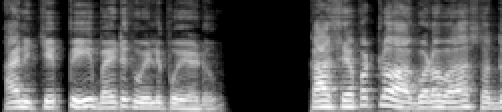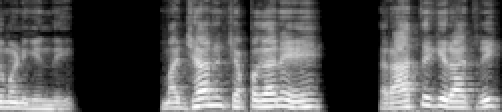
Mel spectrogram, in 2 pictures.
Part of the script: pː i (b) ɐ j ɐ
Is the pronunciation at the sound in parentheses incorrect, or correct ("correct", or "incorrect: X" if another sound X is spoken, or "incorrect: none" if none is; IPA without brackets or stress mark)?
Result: correct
